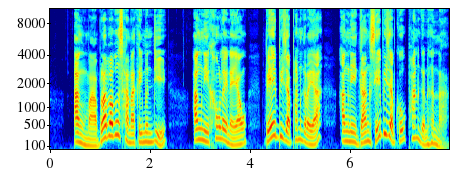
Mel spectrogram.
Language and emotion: Bodo, surprised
